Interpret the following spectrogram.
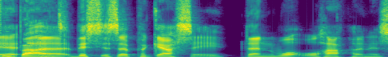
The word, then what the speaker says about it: Pegassi: I think you called it a Pegasus, which of course you meant Pegassi.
